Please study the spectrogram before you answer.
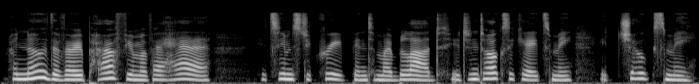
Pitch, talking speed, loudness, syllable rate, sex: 225 Hz, 180 wpm, -18 LUFS, 5.2 syllables/s, female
